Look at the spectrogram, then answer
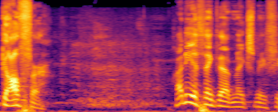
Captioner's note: laughter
